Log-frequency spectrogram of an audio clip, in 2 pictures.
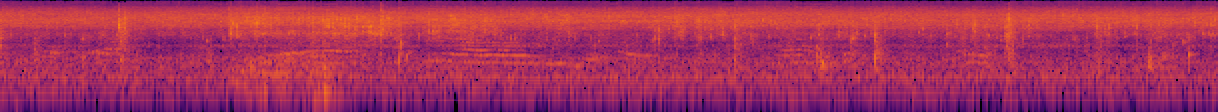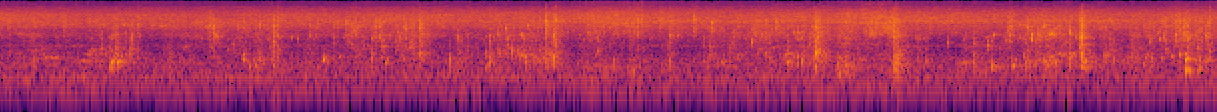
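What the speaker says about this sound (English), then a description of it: "So I will use lukewarm water." Lukewarm water runs from a tap over a wig's hair while it is rinsed, a continuous soft splashing and trickling that stays fairly quiet and close throughout.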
